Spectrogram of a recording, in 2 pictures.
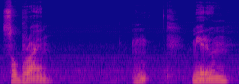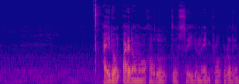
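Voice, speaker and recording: Tired, slow, gravelly-voiced man. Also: lowish voice, fairly even intonation, darkish tone, a little hiss or hum. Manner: halting, drifting, drowsy phrasing. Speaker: streamer reacting to a video review. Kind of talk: casual late-night reaction chat.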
